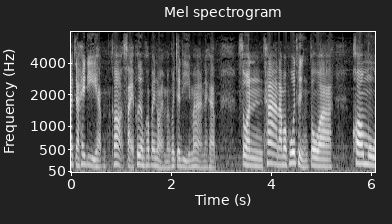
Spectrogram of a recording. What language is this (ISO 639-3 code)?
tha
